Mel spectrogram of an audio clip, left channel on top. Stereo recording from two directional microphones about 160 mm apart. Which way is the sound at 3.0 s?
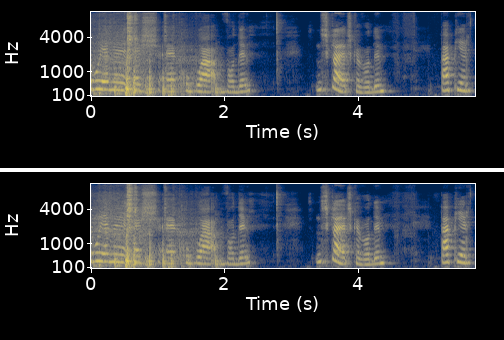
Centre (ahead or behind).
